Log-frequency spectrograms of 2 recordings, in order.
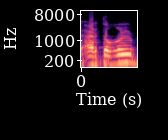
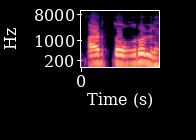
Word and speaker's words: ارطغرل: اہم بات یہ کہ اس کے نام کا صحیح تلفظ ارطغرل ہے، جبکہ عام طور پر لوگ ارطغرل کہتے ہیں، اور ڈرامے کی اردو ڈبنگ میں بھی ارطغرل ہی کہا گیا ہے۔ اس ڈرامہ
